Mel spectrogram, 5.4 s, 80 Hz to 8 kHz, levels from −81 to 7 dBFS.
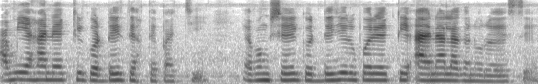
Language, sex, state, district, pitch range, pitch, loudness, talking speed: Bengali, female, Assam, Hailakandi, 215-230 Hz, 220 Hz, -20 LUFS, 155 wpm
